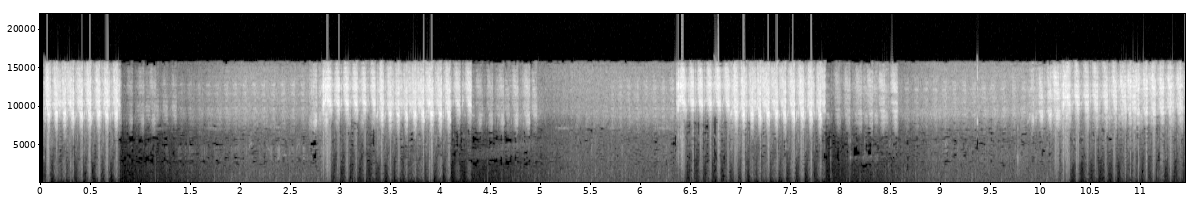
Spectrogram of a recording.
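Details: A Frivaldszky's bush cricket (Pholidoptera frivaldskyi) sings in high, hissing bursts of rapid pulses every few seconds in a humid meadow near Kosari, Cherkasy Oblast, Ukraine, on 5 July 2023.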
